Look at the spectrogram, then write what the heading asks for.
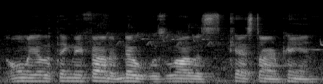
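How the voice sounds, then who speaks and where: A man's voice: medium pitch, steady tone, a little fast, a bit bright, natural voice, rough recording. An actor playing an earnest, weary young stable hand who narrates his own story in a radio drama. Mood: reflective. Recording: live stage recording, faint background noise.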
